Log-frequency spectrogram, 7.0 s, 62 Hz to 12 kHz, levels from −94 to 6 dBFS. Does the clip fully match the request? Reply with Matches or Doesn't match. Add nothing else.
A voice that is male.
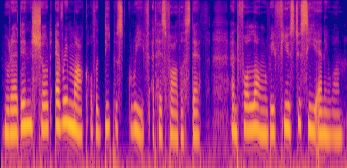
Doesn't match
